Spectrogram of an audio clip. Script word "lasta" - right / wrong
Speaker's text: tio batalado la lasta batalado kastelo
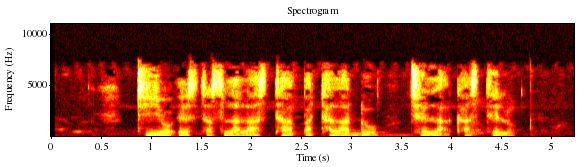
right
